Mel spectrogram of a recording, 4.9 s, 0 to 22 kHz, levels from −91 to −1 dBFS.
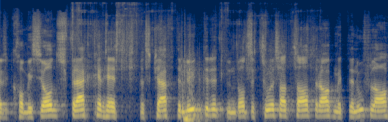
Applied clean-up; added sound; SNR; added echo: neural mask model RNNoise.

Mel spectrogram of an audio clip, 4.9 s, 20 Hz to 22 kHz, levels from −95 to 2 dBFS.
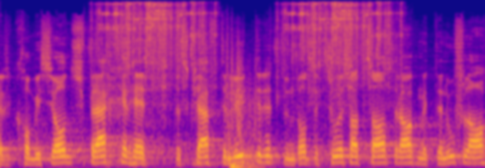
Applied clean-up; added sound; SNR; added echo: none; Coin (dropping) + Gunshot, gunfire; 7 dB; none.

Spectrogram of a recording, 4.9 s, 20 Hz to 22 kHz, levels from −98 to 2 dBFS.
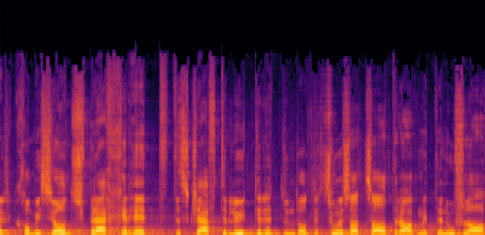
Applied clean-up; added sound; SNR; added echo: none; none; none; none.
